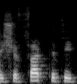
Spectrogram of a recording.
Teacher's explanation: Because there are two T's together, and it's the same sound. And so to not let the first T disappear, the tet, to not let it disappear, you pronounce the shva, even though technically it's a silent shva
